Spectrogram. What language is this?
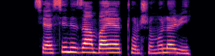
Pashto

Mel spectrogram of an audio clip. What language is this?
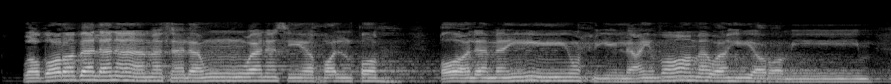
Arabic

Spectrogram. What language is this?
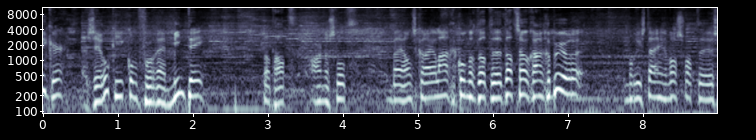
Dutch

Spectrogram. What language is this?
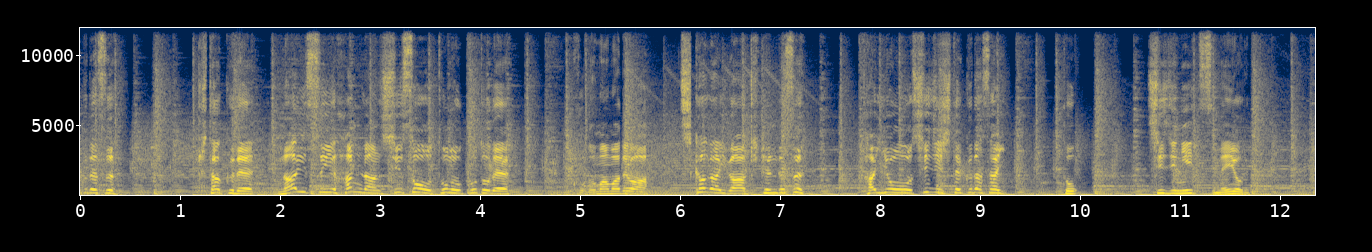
Japanese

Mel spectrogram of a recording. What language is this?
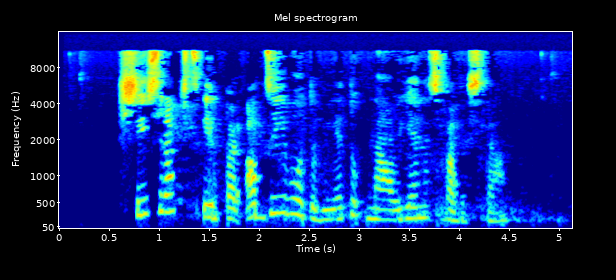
Latvian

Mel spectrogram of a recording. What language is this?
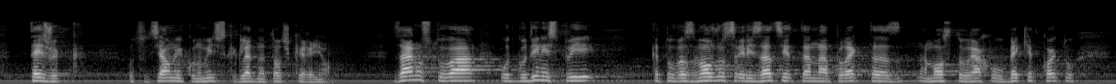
Bulgarian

